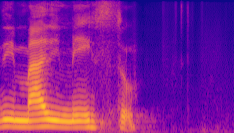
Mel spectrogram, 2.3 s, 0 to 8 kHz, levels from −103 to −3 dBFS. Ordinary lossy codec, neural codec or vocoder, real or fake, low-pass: none; codec, 16 kHz, 2 kbps, X-Codec, HuBERT features, trained on LibriSpeech; fake; none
